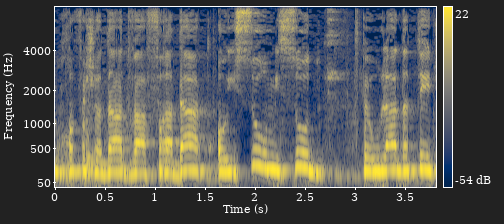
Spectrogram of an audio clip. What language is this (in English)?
Hebrew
